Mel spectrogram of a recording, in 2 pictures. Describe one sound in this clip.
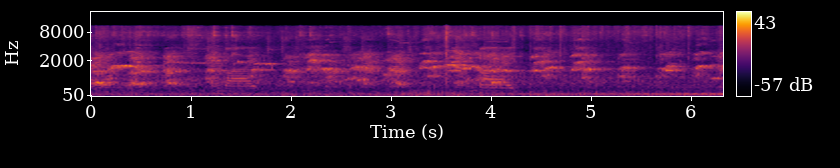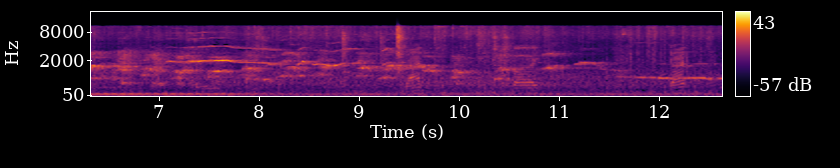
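Sheep bleat loudly and repeatedly nearby.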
